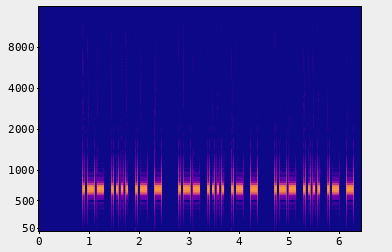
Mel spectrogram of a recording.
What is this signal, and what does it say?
Morse code, heard as a keyed tone, about 25 wpm, 700 Hz. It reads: WHAT WHAT WHAT
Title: Top 100 Words Repeated 25wpm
